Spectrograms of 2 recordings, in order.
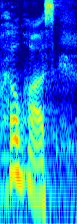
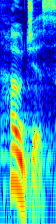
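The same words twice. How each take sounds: First: The J is said like an H sound. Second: The J is said like an English J. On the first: The speaker calls it right. "so Hojas" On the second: The speaker calls it wrong. "we're not going to pronounce the J as Hojas"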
